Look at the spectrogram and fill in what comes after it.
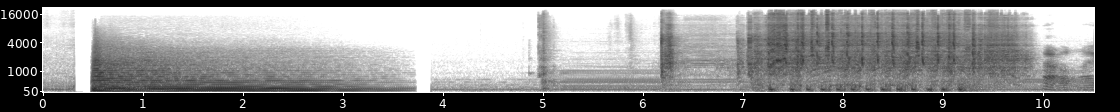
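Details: Honda Grom clone single-cylinder, first proper start after valve adjustment (compression felt low before): fires, stops, restarts into steady fast popping run; idle a little high, to be turned down; runs properly.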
